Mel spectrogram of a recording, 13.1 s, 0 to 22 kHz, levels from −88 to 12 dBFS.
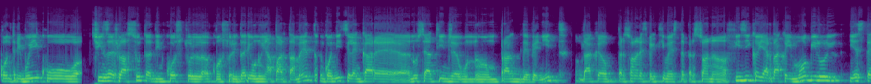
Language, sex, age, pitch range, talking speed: Romanian, male, 20-39, 125-150 Hz, 135 wpm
